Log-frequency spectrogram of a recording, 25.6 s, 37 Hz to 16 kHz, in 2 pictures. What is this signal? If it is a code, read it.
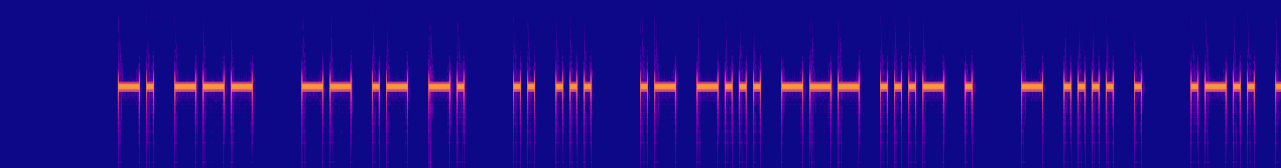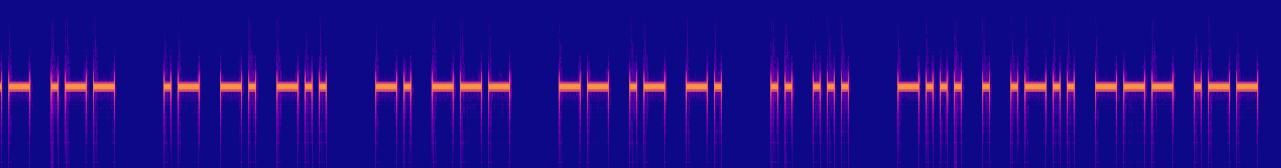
Morse code, heard as a keyed tone, about 17 wpm, 700 Hz. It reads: NO MAN IS ABOVE THE LAW AND NO MAN IS BELOW
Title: Sentences from Top 1000 Words - Review Part 5 - 17wpm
